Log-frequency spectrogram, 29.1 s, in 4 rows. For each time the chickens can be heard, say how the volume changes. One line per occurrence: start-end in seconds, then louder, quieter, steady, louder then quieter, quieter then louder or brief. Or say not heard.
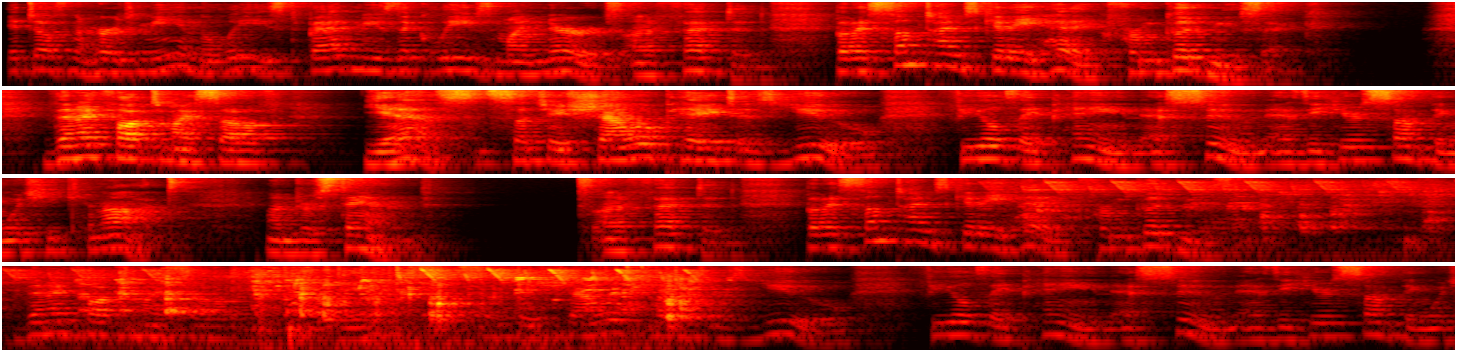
19.4-25.4 louder then quieter.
